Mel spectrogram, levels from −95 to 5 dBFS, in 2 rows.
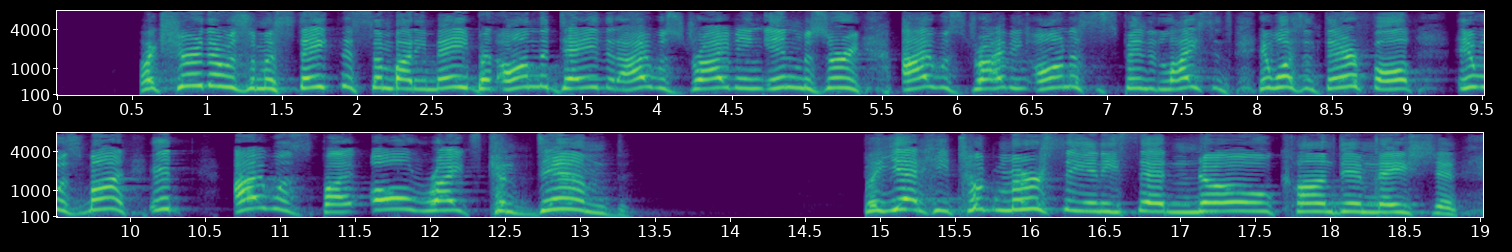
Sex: male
